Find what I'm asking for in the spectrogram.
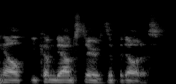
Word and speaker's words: Fidelitas: I'm going to have to get you to pronounce the name here. – Fidelitas. – Fidelitas. Yes, perfect.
